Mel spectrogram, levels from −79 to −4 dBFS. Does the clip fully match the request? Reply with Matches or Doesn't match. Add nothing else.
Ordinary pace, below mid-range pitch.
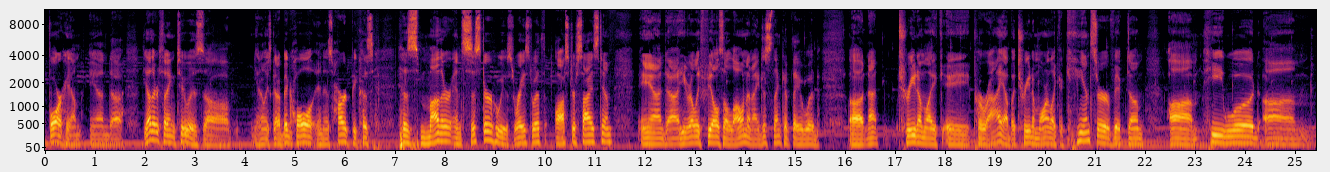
Matches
